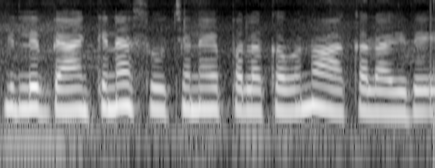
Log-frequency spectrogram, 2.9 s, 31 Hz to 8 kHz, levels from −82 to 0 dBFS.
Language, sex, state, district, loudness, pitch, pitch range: Kannada, female, Karnataka, Koppal, -16 LUFS, 215 Hz, 205-225 Hz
